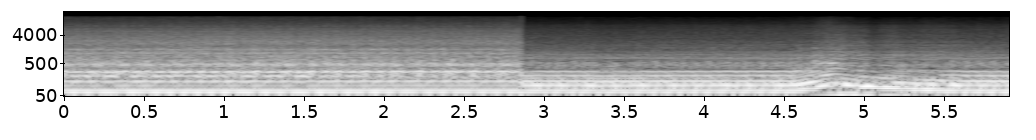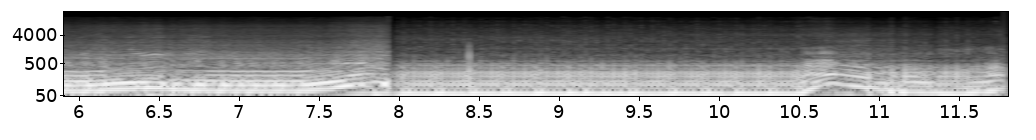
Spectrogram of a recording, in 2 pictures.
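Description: A small car engine idles with a loud, throaty rumble.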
